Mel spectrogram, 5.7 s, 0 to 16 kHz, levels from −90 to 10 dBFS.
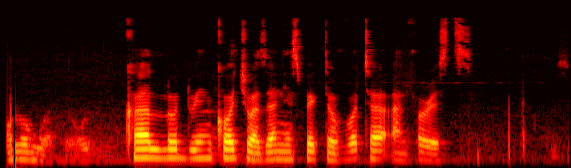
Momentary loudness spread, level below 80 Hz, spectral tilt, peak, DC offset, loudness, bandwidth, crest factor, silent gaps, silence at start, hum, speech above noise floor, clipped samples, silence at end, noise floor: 25 LU; -72 dBFS; -6.5 dB/octave; -4 dBFS; under 0.1%; -26 LUFS; 11.5 kHz; 22 dB; none; 0.1 s; none; 32 dB; under 0.1%; 1.05 s; -57 dBFS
